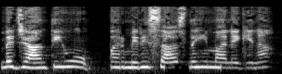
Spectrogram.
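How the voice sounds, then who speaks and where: Woman acting a high-pitched young daughter-in-law. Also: level tone, moderate pace, lightly acted. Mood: resigned. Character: put-upon young daughter-in-law, innocent, turning cheeky. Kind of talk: animated moral story acting.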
